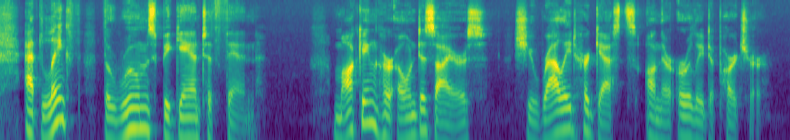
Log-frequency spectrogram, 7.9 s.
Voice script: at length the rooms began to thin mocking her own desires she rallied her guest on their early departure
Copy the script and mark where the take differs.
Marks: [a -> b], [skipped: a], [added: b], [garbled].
at length the rooms began to thin mocking her own desires she rallied her [guest -> guests] on their early departure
